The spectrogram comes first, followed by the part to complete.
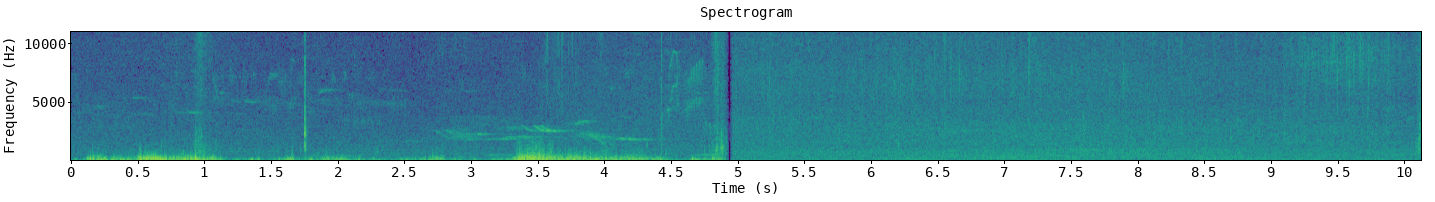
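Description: Wind buffeting the camcorder microphone in two gusts of low rumble, with a brief high chirp during the second. About five seconds in, the sound cuts to a steady outdoor background hiss with a faint low hum.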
